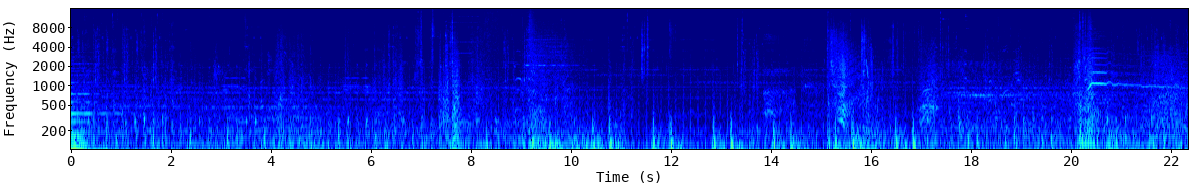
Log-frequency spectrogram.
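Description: Footsteps crunch quickly on dry gravel.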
